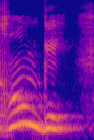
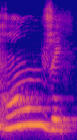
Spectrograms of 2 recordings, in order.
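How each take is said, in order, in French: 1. Le g se prononce comme un g dur. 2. Le g se prononce comme un j doux. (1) "لو كان نلصقها مباشرة تولي لي غونغي لأنه جي devant le A يعطيني كا" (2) "نزيدلو لو أو باش يعطيني غونجي"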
